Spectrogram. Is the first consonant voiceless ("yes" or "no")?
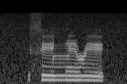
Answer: yes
